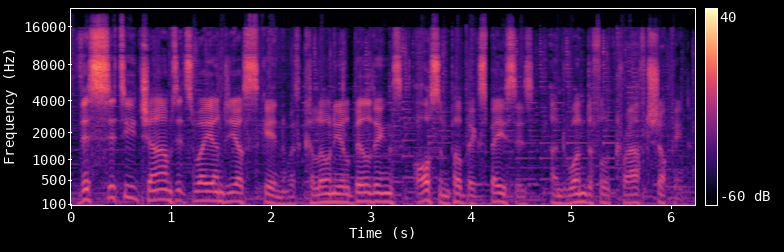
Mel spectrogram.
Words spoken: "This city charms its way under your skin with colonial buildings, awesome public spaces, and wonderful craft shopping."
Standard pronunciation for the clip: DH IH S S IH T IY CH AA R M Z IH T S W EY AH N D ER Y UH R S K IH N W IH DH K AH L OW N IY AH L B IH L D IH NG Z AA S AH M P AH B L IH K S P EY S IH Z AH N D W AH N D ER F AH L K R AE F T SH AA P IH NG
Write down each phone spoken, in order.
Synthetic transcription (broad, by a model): DH IH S S IH T IY CH AA R M Z IH T S W EY AH N D ER Y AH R S K IH N W IH DH K AH L OW N IY AH L B IH L D IH NG Z AA S AH M P AH B L IH K S P EY S IH Z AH N W AH N D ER F AH L K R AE F T SH AA P IH NG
